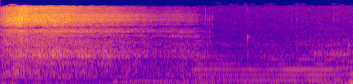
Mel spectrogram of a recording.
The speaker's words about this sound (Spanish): El hombre triste siguió cuidadosamente las instrucciones y decidió en ese mismo instante probar sus efectos. Destapó la botella y aspiró con fuerza.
